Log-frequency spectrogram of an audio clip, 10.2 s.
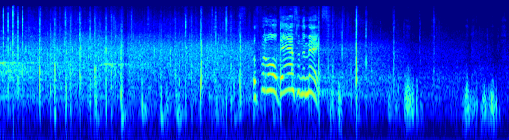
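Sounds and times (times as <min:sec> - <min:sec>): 
crowd applauding: 0:00.0 - 0:08.0
speech: 0:05.1 - 0:06.9.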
